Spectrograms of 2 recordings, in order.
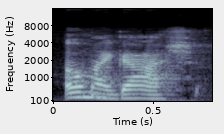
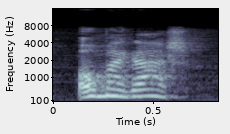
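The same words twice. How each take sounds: First: Said in the usual way. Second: Higher, louder "Oh my gosh"; a burst of real amazement; stunned delight; surprised. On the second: Real, not acted. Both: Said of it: "repeated exclamation".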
